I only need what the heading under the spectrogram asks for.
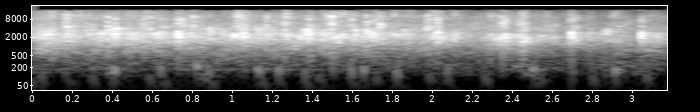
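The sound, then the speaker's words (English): A crowd applauds the JCC steadily, a dense wash of many hands clapping at a lively, even pace with no voices standing out, sustained at a fairly loud level throughout. “I'll say before we do the last question is, as I really, truly want to thank everyone, especially the JCC, if we can give them a really quick round of applause.”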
